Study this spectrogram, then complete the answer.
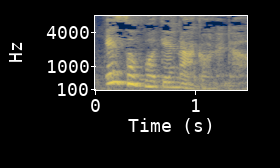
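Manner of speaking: hushed, breathless whisper as if someone might hear; dramatic whisper. Retold or imitated. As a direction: whisper it like you're hiding behind the door. Hushed reaction to a knock.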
